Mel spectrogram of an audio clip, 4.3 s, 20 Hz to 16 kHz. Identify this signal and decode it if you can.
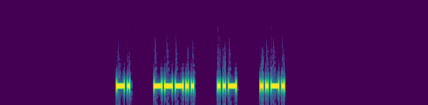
Morse code, heard as a keyed tone, about 46 wpm, spaced as for 26 wpm, 700 Hz. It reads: N8UF
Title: USA Call Signs - 4 Characters - 3x Character Spacing - 45wpm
